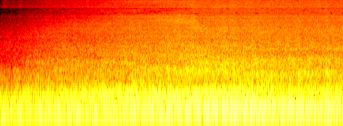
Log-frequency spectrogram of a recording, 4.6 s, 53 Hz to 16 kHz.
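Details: 1959 truck started on a random battery after sitting two years; it has oil pressure. The old engine runs with a steady low rumble and a slightly uneven beat. The owner suspects a cracked or leaking exhaust manifold or a misfire, not confirmed.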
